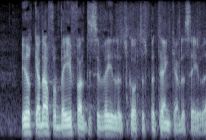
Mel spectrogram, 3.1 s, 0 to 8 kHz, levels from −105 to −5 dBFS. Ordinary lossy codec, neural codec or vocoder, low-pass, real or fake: none; none; none; real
